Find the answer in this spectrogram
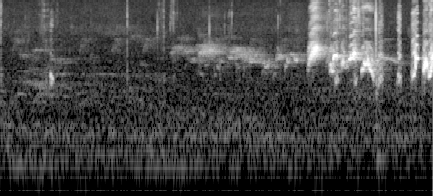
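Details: Red-whiskered bulbul morning song for training birds, with tight twisting double notes: a quiet start with a faint thin tone, then a burst of sharp, rapid, warbled notes in the last second and a half.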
